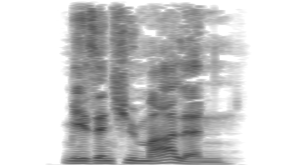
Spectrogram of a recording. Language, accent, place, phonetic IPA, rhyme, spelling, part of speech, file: German, Germany, Berlin, [mezɛnçyˈmaːlən], -aːlən, mesenchymalen, adjective, De-mesenchymalen.ogg
- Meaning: inflection of mesenchymal: 1. strong genitive masculine/neuter singular 2. weak/mixed genitive/dative all-gender singular 3. strong/weak/mixed accusative masculine singular 4. strong dative plural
